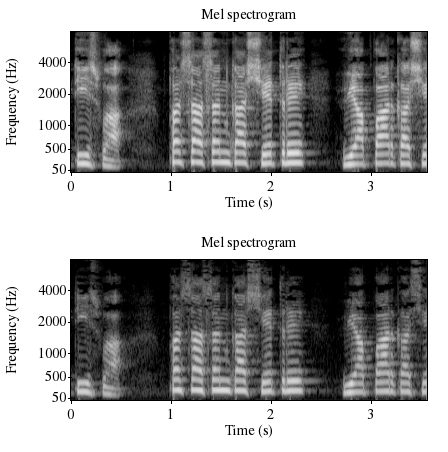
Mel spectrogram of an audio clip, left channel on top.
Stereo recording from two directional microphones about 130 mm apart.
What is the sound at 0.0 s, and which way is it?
Speech, 20° left (ahead or behind).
